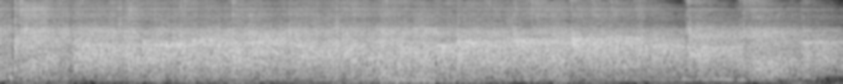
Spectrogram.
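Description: A classroom of students gives steady, dense applause after a group presentation, loud and close, clapping sustained for the whole stretch before tapering slightly at the end.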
